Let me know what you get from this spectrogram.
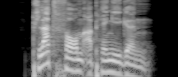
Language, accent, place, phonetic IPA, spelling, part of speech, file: German, Germany, Berlin, [ˈplatfɔʁmˌʔaphɛŋɪɡn̩], plattformabhängigen, adjective, De-plattformabhängigen.ogg
- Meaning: inflection of plattformabhängig: 1. strong genitive masculine/neuter singular 2. weak/mixed genitive/dative all-gender singular 3. strong/weak/mixed accusative masculine singular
